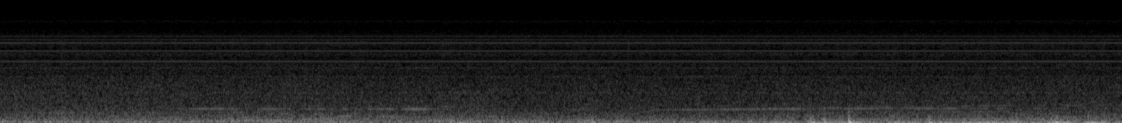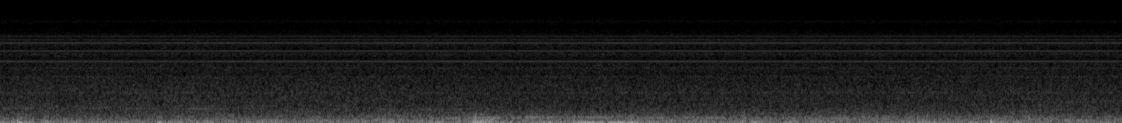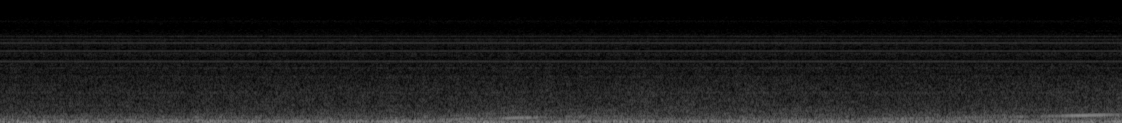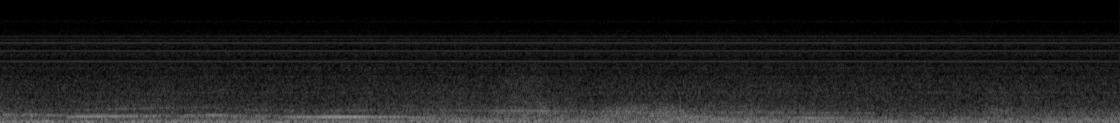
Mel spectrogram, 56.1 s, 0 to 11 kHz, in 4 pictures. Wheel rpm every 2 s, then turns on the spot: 0, 0, 0, 0, 0, 0, 0, 0, 0, 0, 0, 0, 0, 0, 0, 0, 0, 0, 0, 0, 0, 0, 0, 0, 0, 0, 0, 0.
none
